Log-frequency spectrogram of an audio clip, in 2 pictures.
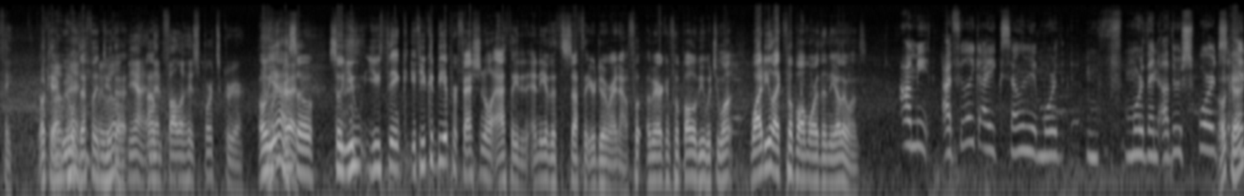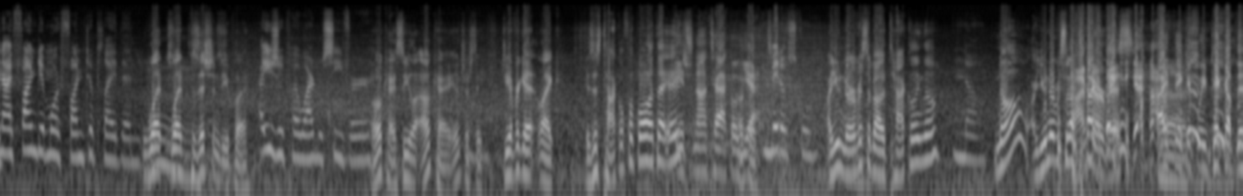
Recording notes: At The WGA Netflix Strike. In front of the Netflix building in Los Angeles.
